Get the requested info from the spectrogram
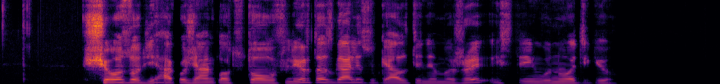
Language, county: Lithuanian, Panevėžys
